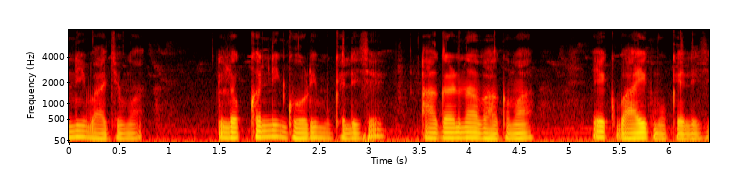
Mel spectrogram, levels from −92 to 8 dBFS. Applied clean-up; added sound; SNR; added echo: none; none; none; none.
